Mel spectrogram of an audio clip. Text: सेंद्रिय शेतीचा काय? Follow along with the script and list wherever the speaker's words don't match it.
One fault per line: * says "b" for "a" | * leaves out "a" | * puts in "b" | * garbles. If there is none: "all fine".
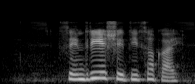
all fine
